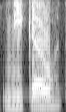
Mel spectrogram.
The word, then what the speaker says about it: Niko: So my name's Nico. That's N-I-K-O. – N-I-K-O.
